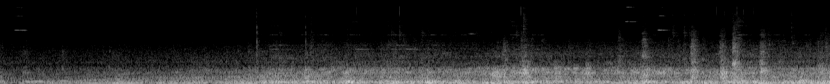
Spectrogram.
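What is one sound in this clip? A tram starts moving and its motor hums louder as it picks up speed.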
